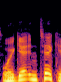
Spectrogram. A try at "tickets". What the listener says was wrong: I think you're being quite like forceful with that T.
